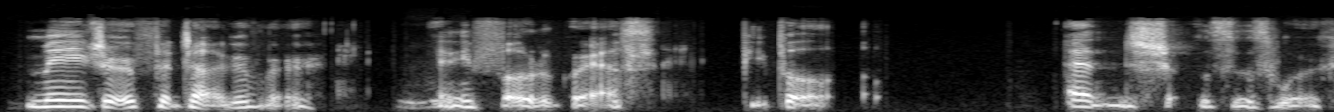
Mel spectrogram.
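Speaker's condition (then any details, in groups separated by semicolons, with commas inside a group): Multiple sclerosis; quadriplegic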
